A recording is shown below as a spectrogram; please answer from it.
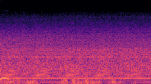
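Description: A steady mechanical hum with one constant tone over a background of even noise, the kind of sound a fan or pump motor makes while running.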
